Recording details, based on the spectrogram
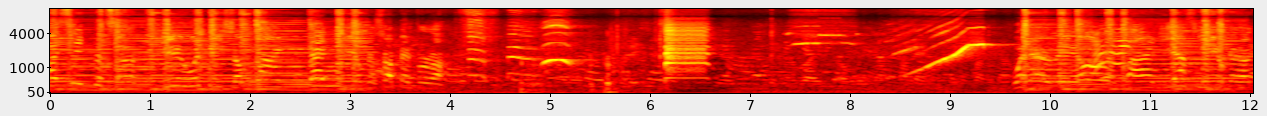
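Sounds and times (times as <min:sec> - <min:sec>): hand-held whistle toot: 0:07.4 - 0:09.5
faint high whistle tone: 0:07.4 - 0:09.6.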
